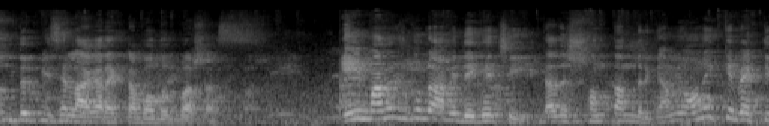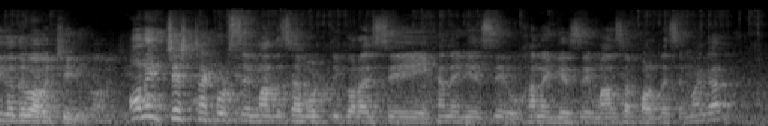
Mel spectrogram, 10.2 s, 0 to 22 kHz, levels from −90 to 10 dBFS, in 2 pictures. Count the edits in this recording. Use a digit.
1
